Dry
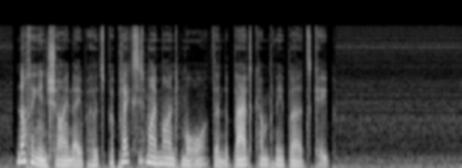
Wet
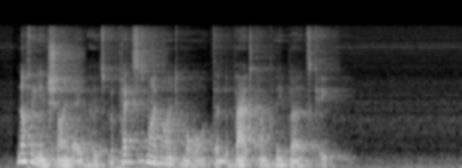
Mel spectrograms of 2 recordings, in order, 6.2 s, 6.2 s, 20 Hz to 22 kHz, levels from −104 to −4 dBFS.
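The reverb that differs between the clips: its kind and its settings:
reverb whose tail is shaped and stops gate 420 ms falling, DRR 4 dB
level −2.5 dB

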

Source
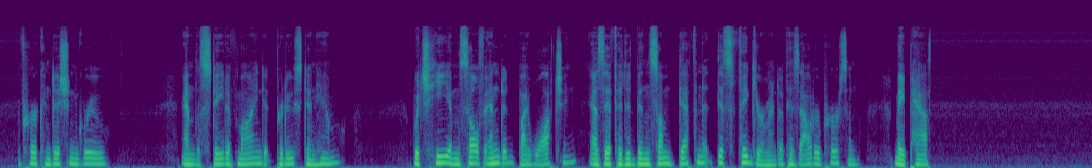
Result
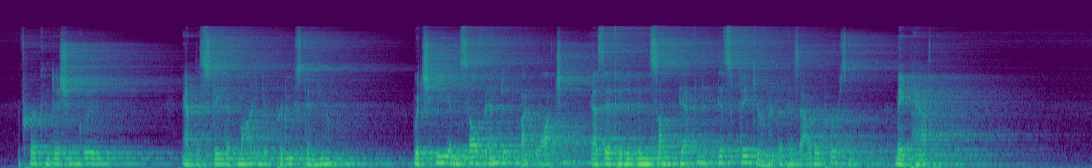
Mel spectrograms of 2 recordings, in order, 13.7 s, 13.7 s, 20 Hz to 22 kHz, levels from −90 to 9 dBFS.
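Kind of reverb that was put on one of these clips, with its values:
four-comb reverb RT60 2.7 s, combs from 32 ms, DRR 2 dB

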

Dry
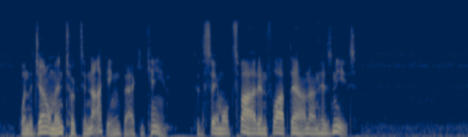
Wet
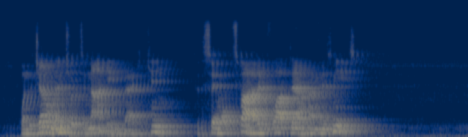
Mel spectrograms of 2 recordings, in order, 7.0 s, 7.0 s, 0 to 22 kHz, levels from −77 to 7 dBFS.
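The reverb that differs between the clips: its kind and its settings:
spring reverb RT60 1.4 s, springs 53 ms, chirp 25 ms, DRR −2 dB
level −4.5 dB

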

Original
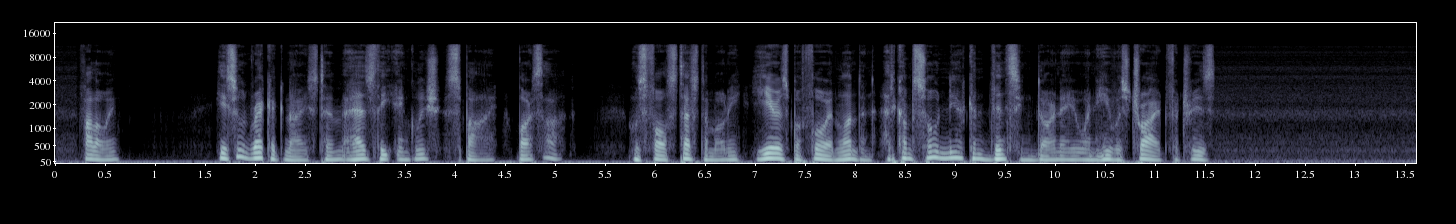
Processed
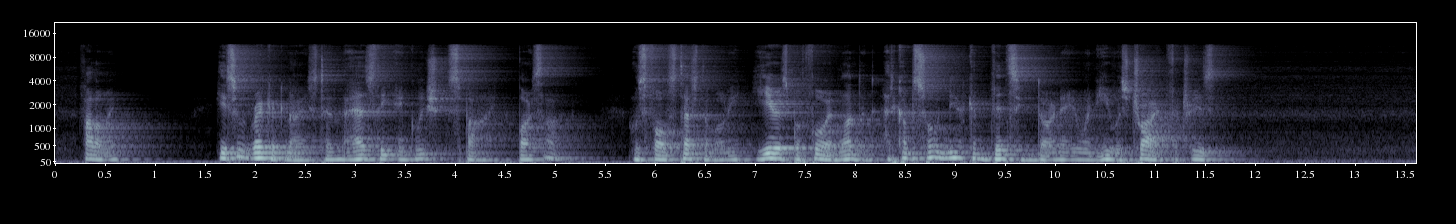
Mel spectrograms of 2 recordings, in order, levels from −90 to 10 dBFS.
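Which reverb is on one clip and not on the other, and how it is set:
feedback delay network reverb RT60 1.3 s, low-frequency decay 0.9×, high-frequency decay 0.8×, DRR 5.5 dB
level −6 dB

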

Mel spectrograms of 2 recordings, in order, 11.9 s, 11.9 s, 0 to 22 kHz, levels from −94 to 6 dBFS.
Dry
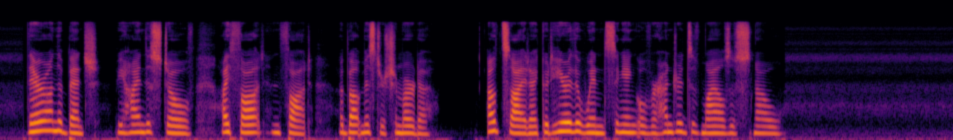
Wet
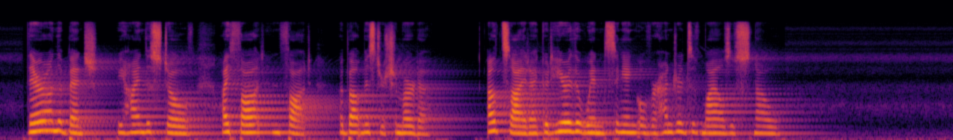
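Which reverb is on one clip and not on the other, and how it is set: spring reverb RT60 1.8 s, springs 46 ms, chirp 75 ms, DRR 11.5 dB
level +2 dB

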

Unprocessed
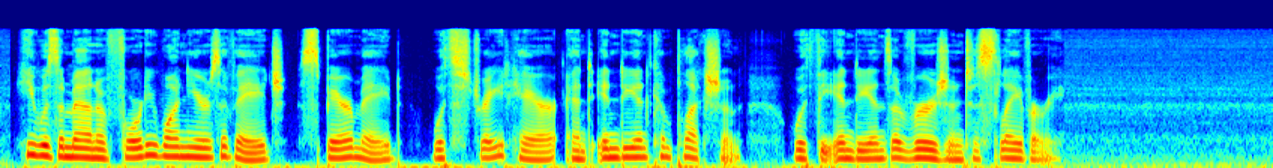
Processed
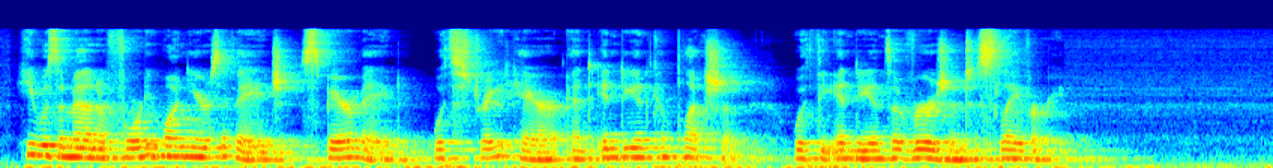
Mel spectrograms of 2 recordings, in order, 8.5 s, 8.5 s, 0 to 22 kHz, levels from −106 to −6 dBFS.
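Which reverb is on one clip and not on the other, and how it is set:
rectangular room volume 280 cubic metres, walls mixed, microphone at 0.68 metres
level −7 dB

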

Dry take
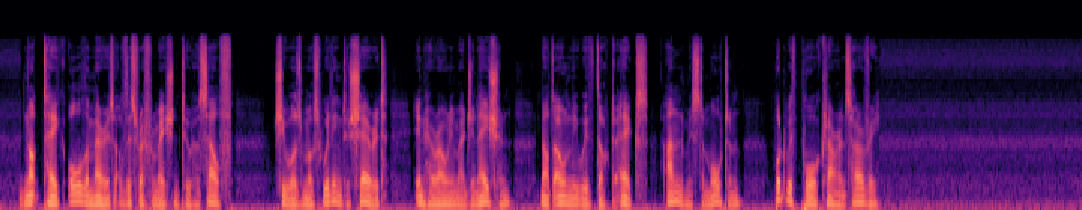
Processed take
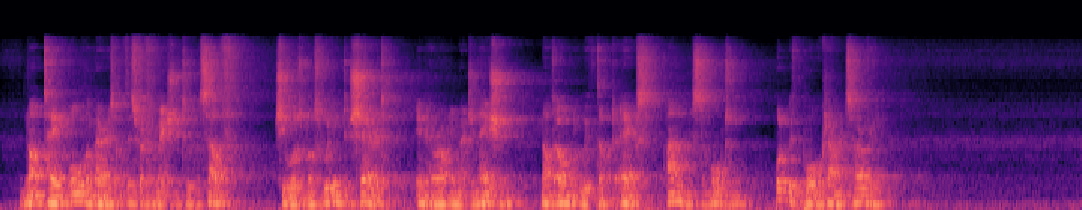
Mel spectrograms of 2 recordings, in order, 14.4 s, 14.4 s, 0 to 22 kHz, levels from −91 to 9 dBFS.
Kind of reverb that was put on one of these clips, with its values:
coupled-rooms reverb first 0.8 s, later 2.7 s, from −18 dB, DRR −4.5 dB
level −6 dB

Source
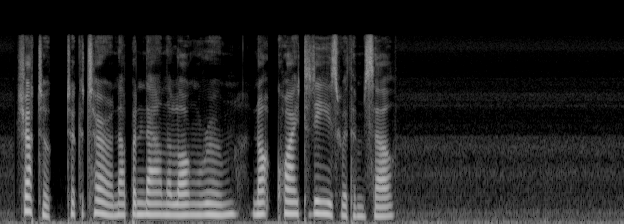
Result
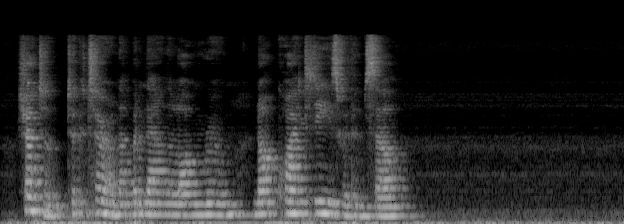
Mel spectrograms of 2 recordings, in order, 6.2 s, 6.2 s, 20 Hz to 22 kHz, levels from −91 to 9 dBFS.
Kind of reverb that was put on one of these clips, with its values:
rectangular room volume 240 cubic metres, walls furnished, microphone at 6.3 metres
level −15.5 dB

